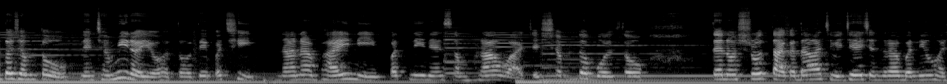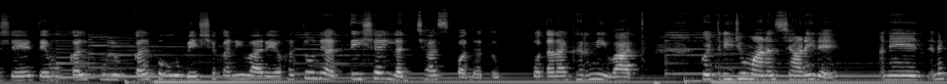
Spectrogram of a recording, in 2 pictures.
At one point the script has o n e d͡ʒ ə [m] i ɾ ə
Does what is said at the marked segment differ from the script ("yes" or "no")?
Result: no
